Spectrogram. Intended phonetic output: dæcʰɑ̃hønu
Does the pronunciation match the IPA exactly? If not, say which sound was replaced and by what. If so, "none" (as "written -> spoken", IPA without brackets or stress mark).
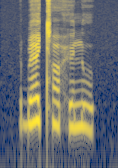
d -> b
